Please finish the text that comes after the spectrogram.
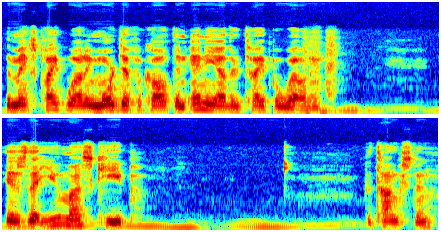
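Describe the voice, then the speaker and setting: Middle-aged male shop host, folksy how-to delivery, a bit high-pitched, dull camera-mic sound. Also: unhurried, pauses often, a little hiss or hum. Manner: plainspoken and folksy, jokes at his own expense. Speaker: welding instructor and host. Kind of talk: casual how-to demonstration. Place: home welding workshop, indoors.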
